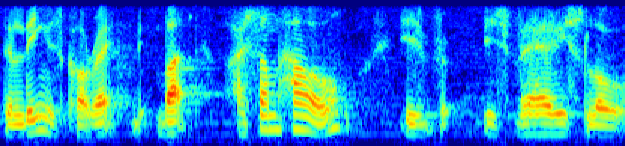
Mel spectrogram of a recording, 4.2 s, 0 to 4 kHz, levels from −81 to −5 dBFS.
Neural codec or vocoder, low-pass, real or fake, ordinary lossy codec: vocoder, 44.1 kHz, 128 mel bands every 256 samples, BigVGAN v2; 3.6 kHz; fake; none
